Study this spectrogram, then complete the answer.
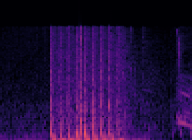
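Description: A quick burst of about ten rapid video game gunshots, loud and close in a steady rhythm, followed by a short pause and one more shot.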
